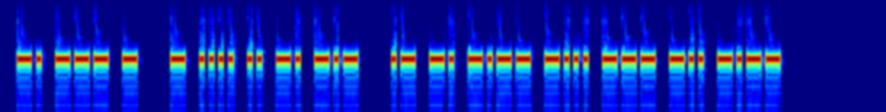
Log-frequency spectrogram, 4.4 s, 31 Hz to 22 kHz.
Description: Morse code, heard as a keyed tone, about 64 wpm, 700 Hz. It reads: NOT THINK ANYBODY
